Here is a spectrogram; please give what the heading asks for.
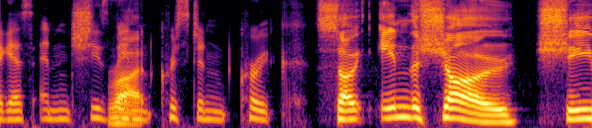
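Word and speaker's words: Kreuk: Because I always looked at her last name in the title and I was like, Crouch? Yeah. Crook.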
